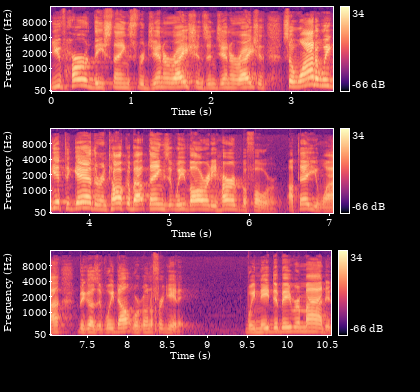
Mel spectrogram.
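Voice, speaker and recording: Talking at a very fast pace, a man speaks with a Tennessee accent. His pitch is high, with ordinary variation. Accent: Southern US (Tennessee). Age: 40s. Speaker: preacher. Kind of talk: sermon.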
